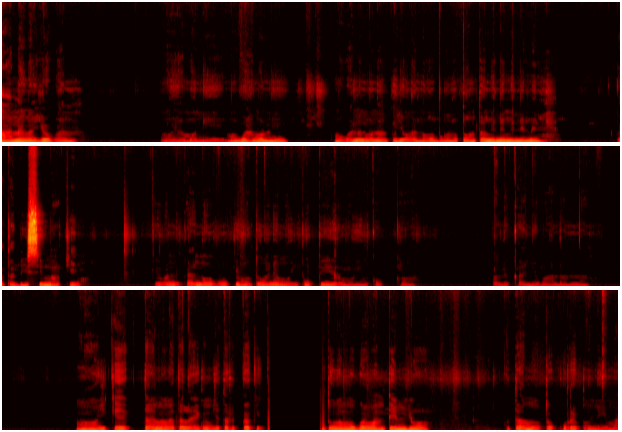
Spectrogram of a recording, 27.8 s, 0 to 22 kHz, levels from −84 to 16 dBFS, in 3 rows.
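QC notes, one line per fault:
22.53–23.38 s cable pulled and plugged in: pop after "taripka ke", 0.79 s near silence, 34 ms of 50 Hz mains buzz as the plug tip touches, pop before "mo gua vantem yo".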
